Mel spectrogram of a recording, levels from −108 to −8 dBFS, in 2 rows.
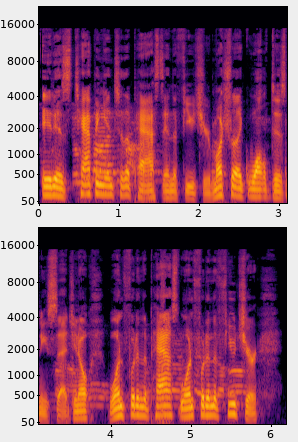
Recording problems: voice in the background; noticeable; throughout; 15 dB below the speech

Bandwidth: 14.5 kHz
